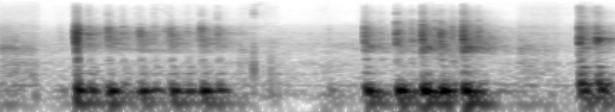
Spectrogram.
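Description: Typing a command into a command prompt on a computer keyboard, with close, crisp keystrokes in two quick bursts separated by a pause and a final tap.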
